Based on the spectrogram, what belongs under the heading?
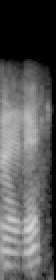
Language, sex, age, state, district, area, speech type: Kannada, male, 60+, Karnataka, Bangalore Rural, rural, conversation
